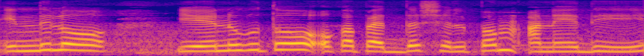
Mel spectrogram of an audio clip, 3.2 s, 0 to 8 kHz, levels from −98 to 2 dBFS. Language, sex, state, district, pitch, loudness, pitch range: Telugu, female, Andhra Pradesh, Krishna, 270 Hz, -13 LUFS, 250-300 Hz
